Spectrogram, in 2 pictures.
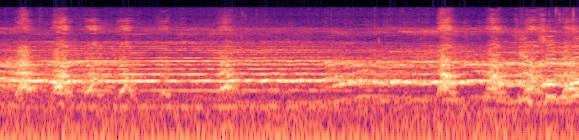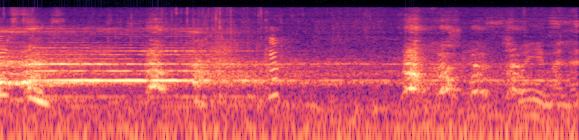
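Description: Dogs barking and yelping with sharp, short calls and bending, howl-like cries, over a sustained musical chord that stops about six seconds in. A single loud bark comes near the end.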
